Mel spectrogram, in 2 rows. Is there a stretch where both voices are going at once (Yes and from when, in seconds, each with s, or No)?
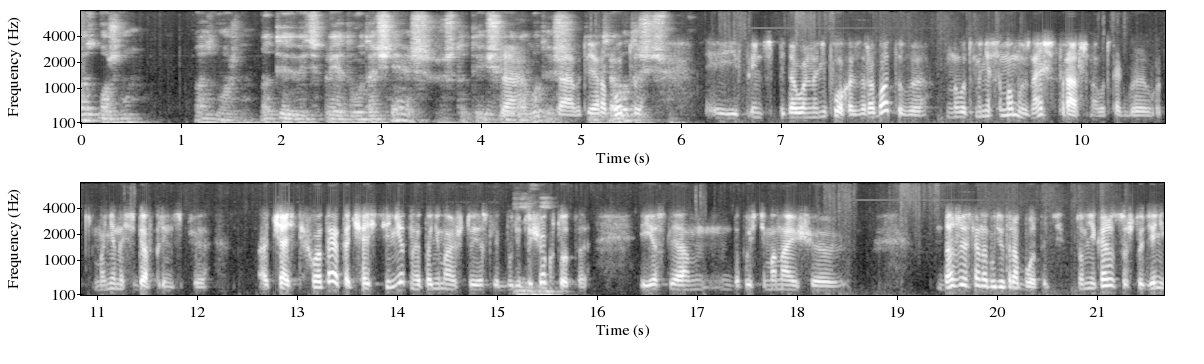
Yes, from 4.0 s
